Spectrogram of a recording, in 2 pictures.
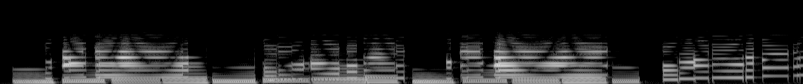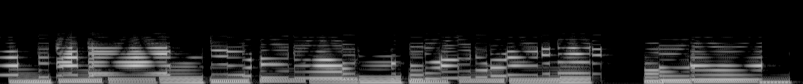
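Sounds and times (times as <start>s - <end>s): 
Kurzweil Forte SE Classic B3 organ: 0.1s - 16.0s.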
